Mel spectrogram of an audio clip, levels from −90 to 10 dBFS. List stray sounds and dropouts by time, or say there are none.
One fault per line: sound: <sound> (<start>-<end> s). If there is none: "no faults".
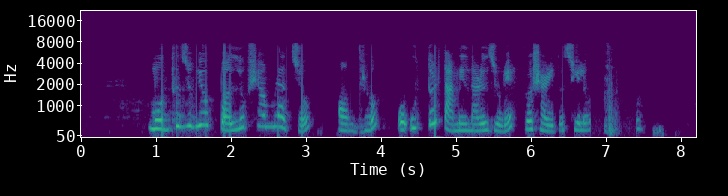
sound: cough (7.0-7.2 s)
